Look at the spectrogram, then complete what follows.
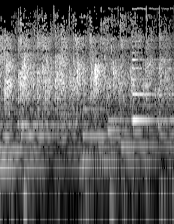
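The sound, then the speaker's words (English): A church audience claps steadily for the worship team, a dense patter of many hands, with sustained keyboard or organ chords playing underneath throughout. “Give them a big hand clap.”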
